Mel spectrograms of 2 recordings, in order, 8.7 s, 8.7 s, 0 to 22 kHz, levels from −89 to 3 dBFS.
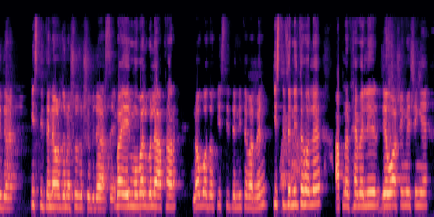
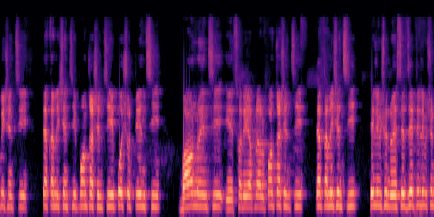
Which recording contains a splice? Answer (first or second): first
